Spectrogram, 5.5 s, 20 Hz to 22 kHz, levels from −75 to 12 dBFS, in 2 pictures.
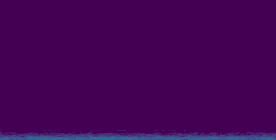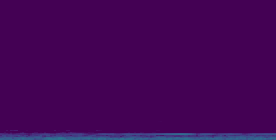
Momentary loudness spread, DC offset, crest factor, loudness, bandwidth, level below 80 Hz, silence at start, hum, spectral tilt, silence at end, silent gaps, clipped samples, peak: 3 LU; under 0.1%; 14 dB; -47 LUFS; 6.6 kHz; -82 dBFS; 0 s; none; -10 dB/octave; 0 s; none; under 0.1%; -34 dBFS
